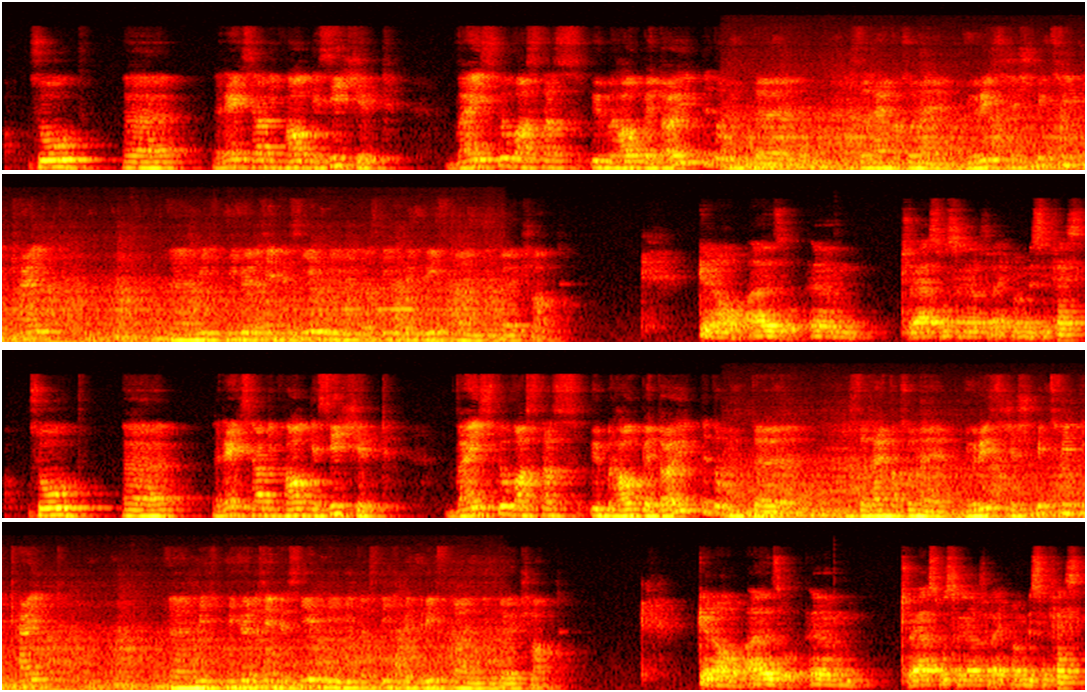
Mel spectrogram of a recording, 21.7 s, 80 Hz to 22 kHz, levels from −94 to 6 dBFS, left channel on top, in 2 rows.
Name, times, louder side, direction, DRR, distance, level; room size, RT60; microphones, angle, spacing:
voice 1, 0.3-0.8 1.2-1.7 2.1-3.9 4.4-11.5 12.4-16.3, right 3 dB, 40° right, -2 dB, 0.5 m, -23 dB
sound 1, 7.2-15.9, left 1 dB, 15° left, 0.5 m, -30 dB
voice 2, 17.8-19.4 19.8-21.6, right 2 dB, 75° right, -1 dB, 0.9 m, -23 dB
4.0 x 3.7 x 2.4 m, 0.73 s
head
